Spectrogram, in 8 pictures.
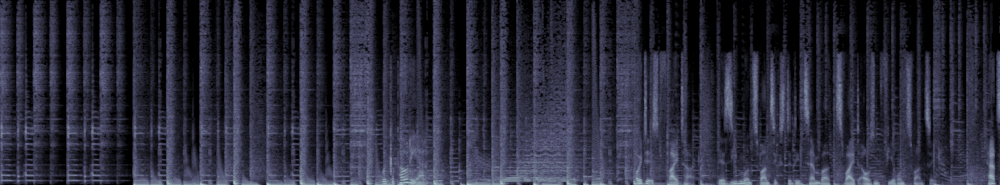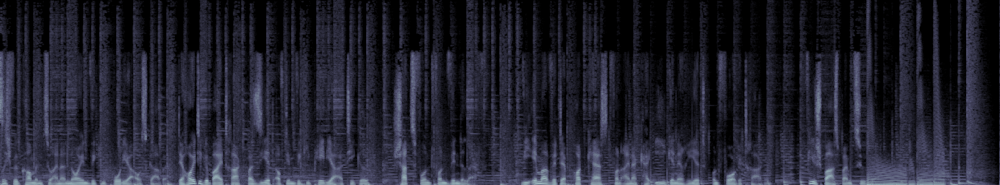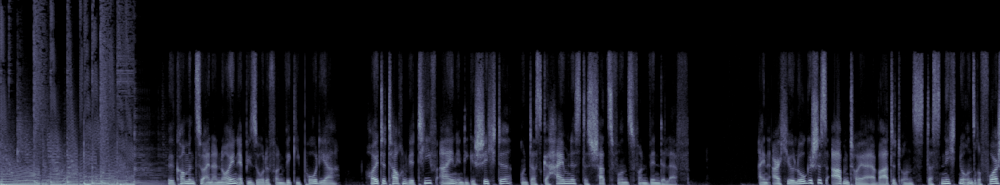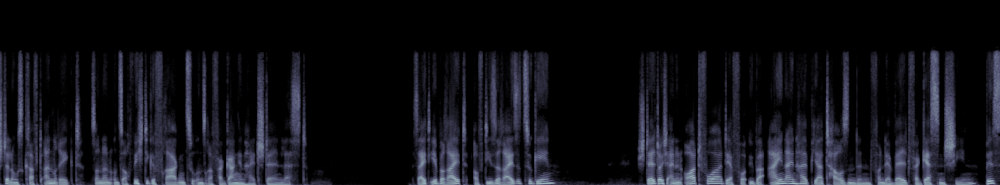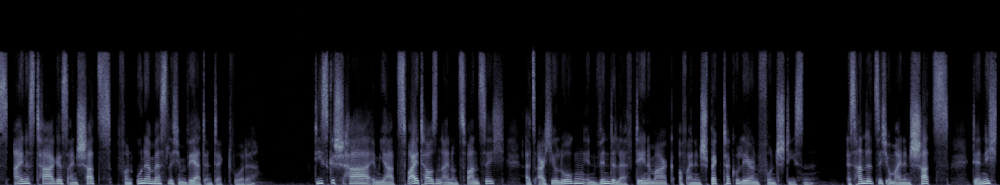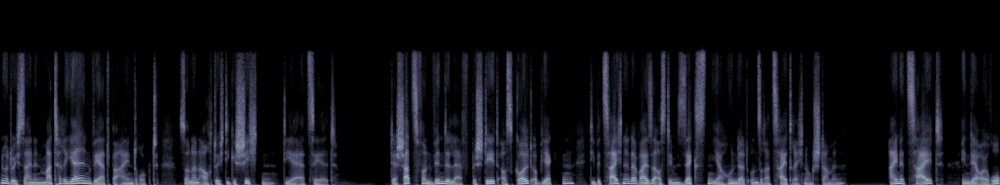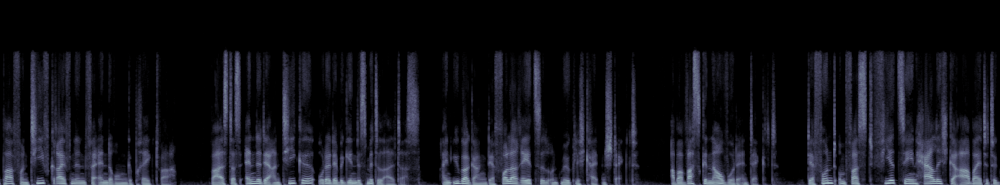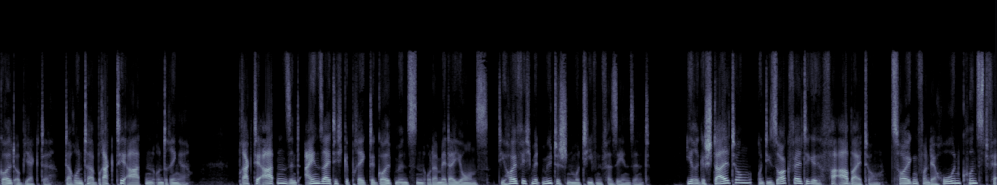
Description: Schatzfund von Vindelev – WIKIPODIA – ein KI Podcast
